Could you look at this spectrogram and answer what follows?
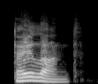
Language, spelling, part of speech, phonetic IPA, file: Russian, Таиланд, proper noun, [təɪˈɫant], Ru-Таиланд.ogg
- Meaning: Thailand (a country in Southeast Asia)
